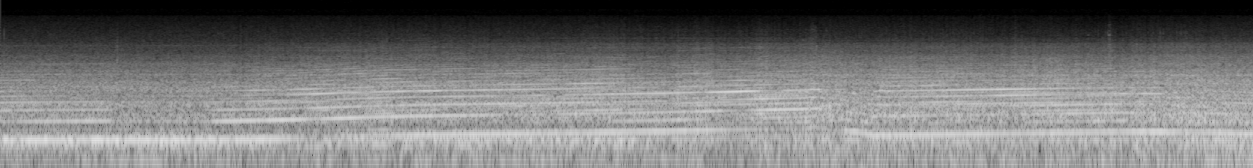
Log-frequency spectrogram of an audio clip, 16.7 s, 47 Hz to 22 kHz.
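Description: Peugeot 206 RC's 2.0-litre four-cylinder engine pulling under throttle, heard from inside the cabin; its pitch climbs slowly, drops once about eleven seconds in, then climbs again, over steady road noise.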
